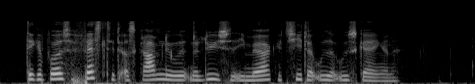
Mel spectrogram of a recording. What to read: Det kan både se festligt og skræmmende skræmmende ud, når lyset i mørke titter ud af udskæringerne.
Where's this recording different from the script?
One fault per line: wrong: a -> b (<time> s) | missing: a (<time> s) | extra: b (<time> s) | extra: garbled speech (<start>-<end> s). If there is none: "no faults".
missing: skræmmende (1.8 s)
